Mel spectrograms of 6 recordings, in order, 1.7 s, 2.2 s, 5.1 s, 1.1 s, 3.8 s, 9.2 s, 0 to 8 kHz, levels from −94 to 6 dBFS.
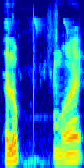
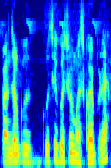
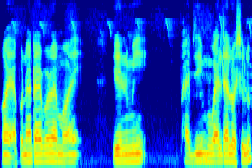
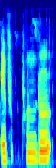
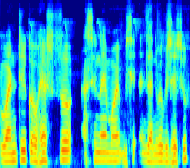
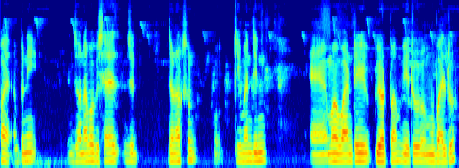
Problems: none marked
